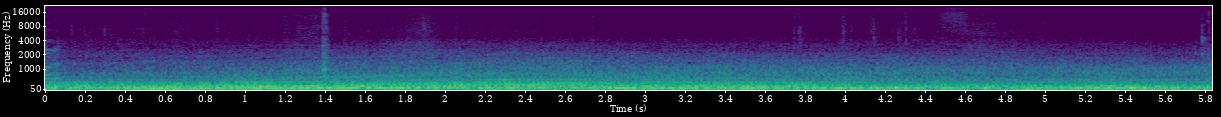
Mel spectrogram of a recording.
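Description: Inside a Peugeot 408 facelift on the move, a constant low tyre rumble and road roar fill the cabin at a steady level, broad and droning with no speech over it.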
